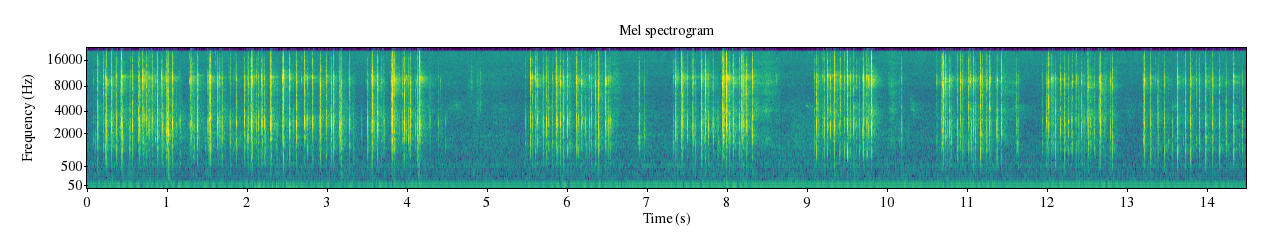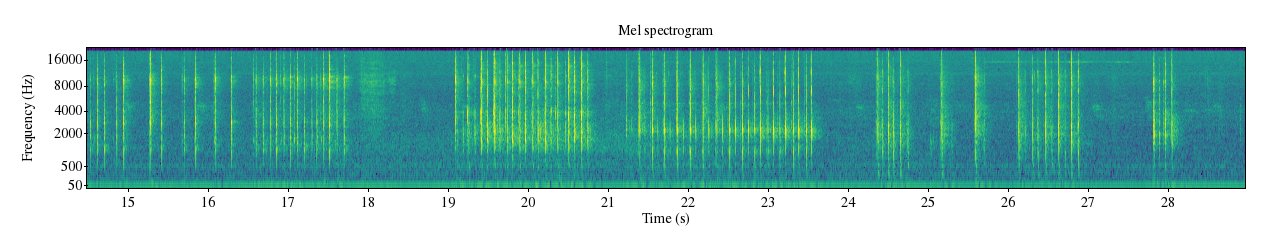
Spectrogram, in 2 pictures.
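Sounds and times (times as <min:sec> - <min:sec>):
mechanical keyboard keystroke clacks: 0:00.1 - 0:04.5, 0:05.5 - 0:08.4, 0:09.1 - 0:17.8, 0:19.1 - 0:23.6, 0:24.4 - 0:27.0
low hum: 0:02.5 - 0:13.2, 0:17.8 - 0:22.8.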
